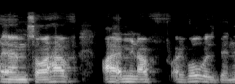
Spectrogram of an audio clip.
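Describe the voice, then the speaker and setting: A man speaks with an Estonian accent. His delivery is fairly quick, with monotone, flat intonation. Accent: Russian-speaking Estonian English. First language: Russian. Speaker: war translator, social media manager. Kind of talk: interview. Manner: halting, many fillers.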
